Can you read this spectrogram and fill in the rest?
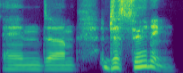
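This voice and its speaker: A middle-aged man in a relaxed interview conversation, with a medium-pitched voice in a close, dry recording. He rambles in a talkative way, telling stories and quoting people as he goes. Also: slow, dry recording. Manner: talkative, rambling, anecdotal, quotes others' speech. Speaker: podcast guest, record collector and dealer. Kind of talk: casual interview chat.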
